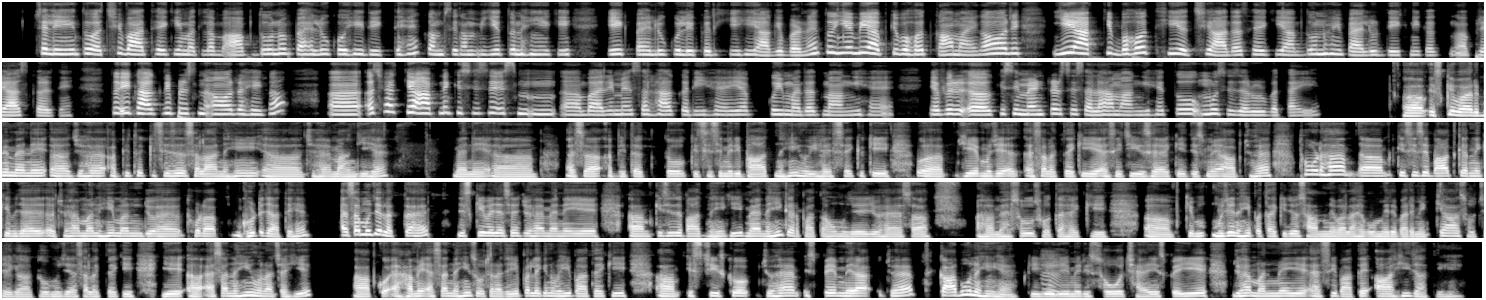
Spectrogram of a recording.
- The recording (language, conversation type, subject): Hindi, advice, विकास के लिए आलोचना स्वीकार करने में मुझे कठिनाई क्यों हो रही है और मैं क्या करूँ?
- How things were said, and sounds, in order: tapping; in English: "मेंटर"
